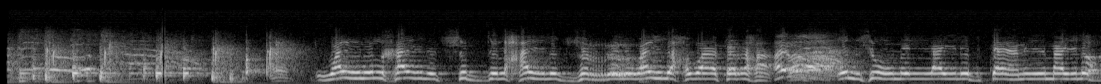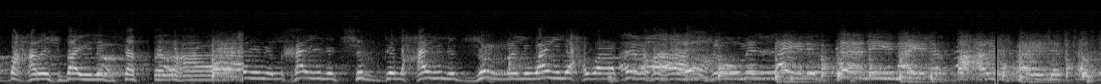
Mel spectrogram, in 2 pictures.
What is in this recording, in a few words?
arabic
